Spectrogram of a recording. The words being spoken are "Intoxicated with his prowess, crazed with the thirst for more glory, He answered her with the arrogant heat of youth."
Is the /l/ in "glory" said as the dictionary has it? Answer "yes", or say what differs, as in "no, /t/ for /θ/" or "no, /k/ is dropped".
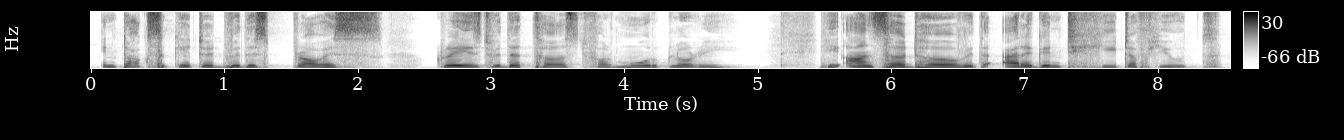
yes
